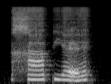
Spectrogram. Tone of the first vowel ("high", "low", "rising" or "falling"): rising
